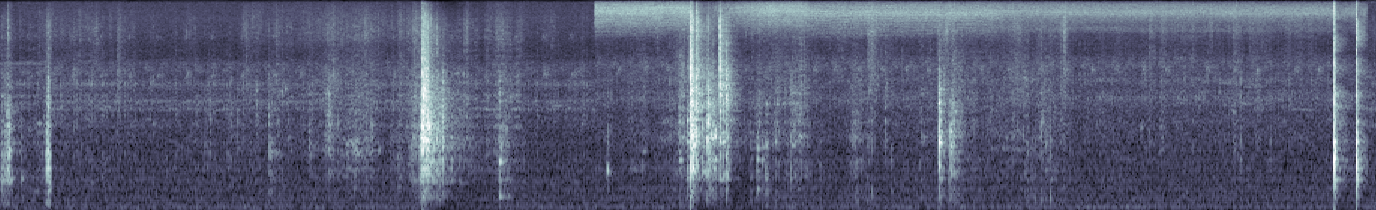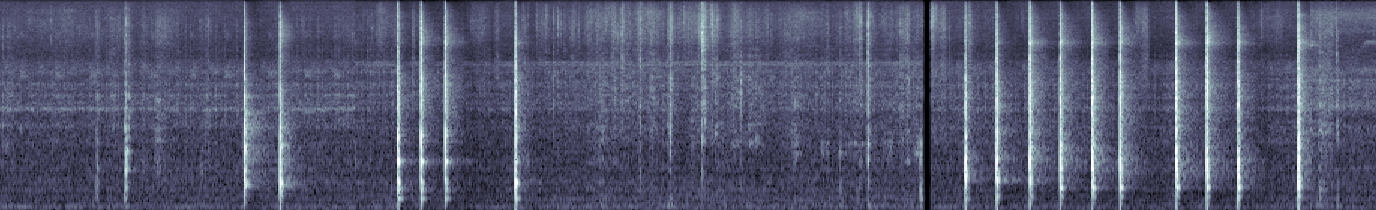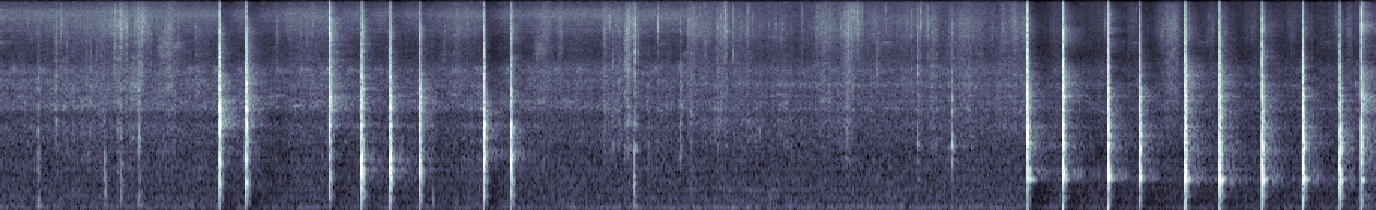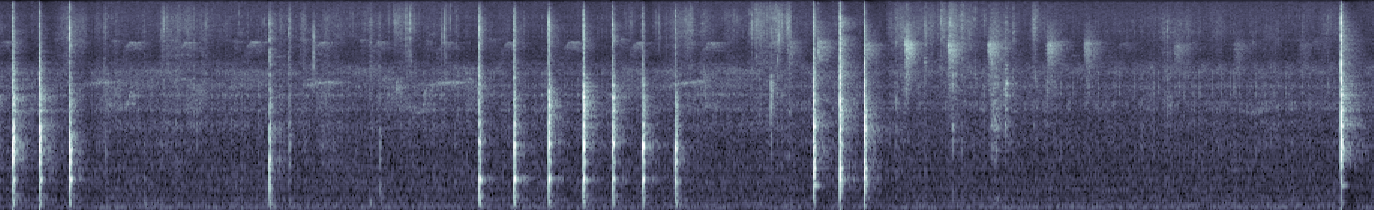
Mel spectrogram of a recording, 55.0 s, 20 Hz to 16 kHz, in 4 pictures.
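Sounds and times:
chopping bamboo knocks: 0:04.2 - 0:05.1, 0:13.3 - 0:13.7, 0:16.2 - 0:16.8, 0:17.7 - 0:19.1, 0:23.4 - 0:27.2, 0:29.7 - 0:30.2, 0:30.8 - 0:32.8, 0:37.8 - 0:42.2, 0:46.0 - 0:48.2, 0:49.4 - 0:50.2, 0:54.7 - 0:55.0.

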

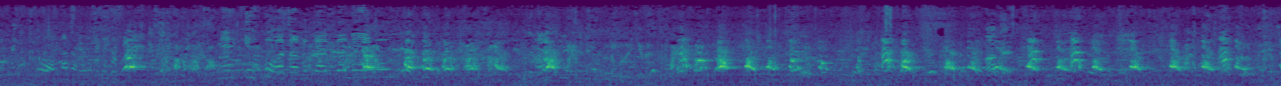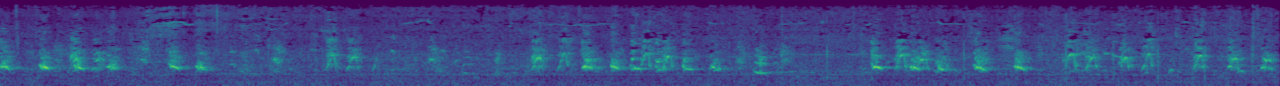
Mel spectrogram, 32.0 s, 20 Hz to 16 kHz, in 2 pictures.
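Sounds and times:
dog barking: 0:01.6 - 0:02.8, 0:04.5 - 0:07.3, 0:08.4 - 0:18.8, 0:19.4 - 0:20.8, 0:21.4 - 0:26.1, 0:26.9 - 0:32.0.

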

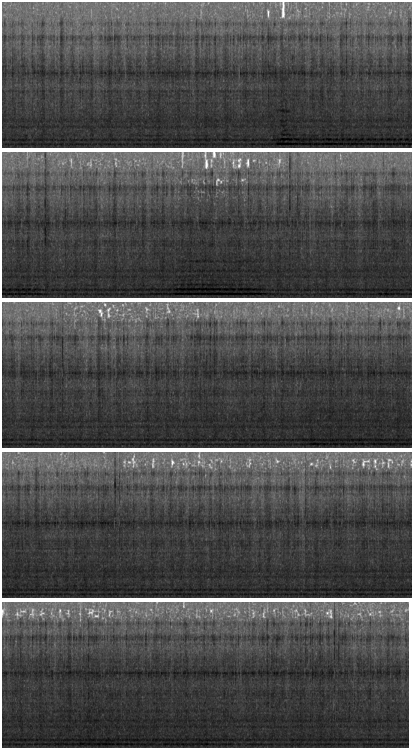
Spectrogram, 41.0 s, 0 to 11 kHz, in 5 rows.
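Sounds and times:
metal lathe running: 0:00.0 - 0:40.9
high whine: 0:05.1 - 0:17.9, 0:20.9 - 0:27.6, 0:32.3 - 0:40.9.

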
